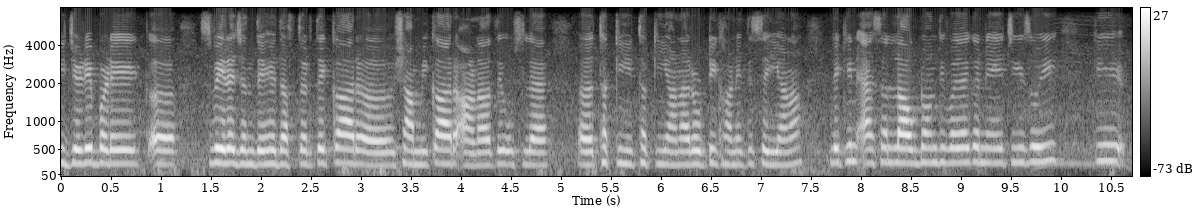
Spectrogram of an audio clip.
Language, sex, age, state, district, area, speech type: Dogri, female, 18-30, Jammu and Kashmir, Samba, rural, spontaneous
